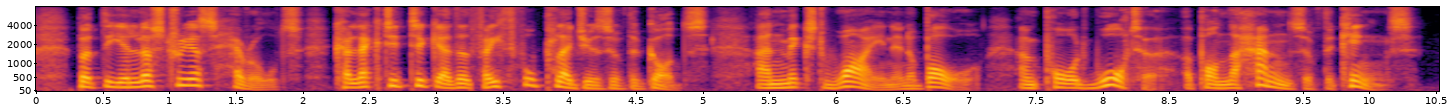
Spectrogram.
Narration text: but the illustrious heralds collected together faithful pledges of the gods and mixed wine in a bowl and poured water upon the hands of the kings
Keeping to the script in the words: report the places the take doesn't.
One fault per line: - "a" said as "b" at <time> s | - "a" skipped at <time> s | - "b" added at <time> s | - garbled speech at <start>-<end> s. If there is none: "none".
none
